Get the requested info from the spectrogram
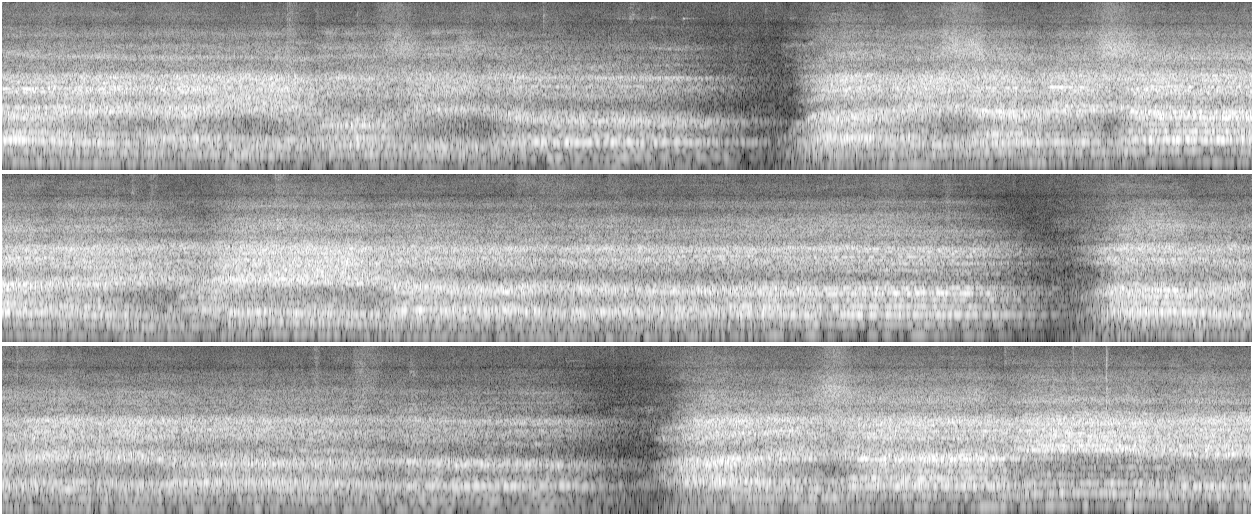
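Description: Chaldean priests chanting the funeral prayers, sung in long unaccompanied phrases with three brief breaks for breath.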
